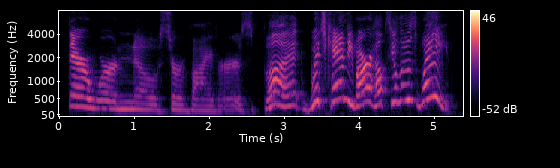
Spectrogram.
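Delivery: mock newscaster jumping from tragedy to fluff; news anchor. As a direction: parody anchorman tone shift. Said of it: "I'm like a news anchor".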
